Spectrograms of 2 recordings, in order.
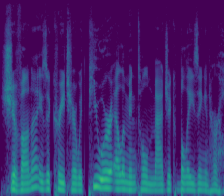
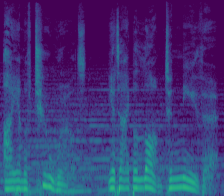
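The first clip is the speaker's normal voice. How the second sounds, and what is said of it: Mildly edgy character voice. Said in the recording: “my mildly edgy impersonation”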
